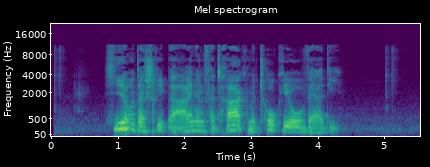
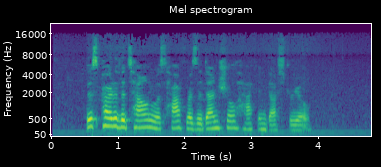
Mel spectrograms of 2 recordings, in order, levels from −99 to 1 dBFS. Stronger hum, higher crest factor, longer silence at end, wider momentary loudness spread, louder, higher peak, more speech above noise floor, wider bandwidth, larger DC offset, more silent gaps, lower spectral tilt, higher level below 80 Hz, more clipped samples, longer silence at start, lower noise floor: neither; about the same, 20 dB vs 18 dB; first, 1.25 s vs 0.95 s; about the same, 14 LU vs 15 LU; second, -29 LUFS vs -20 LUFS; second, -10 dBFS vs -2 dBFS; about the same, 37 dB vs 36 dB; second, 11.5 kHz vs 16 kHz; neither; neither; first, -6 dB/octave vs -4.5 dB/octave; second, -66 dBFS vs -56 dBFS; neither; first, 0.85 s vs 0.55 s; first, -65 dBFS vs -55 dBFS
